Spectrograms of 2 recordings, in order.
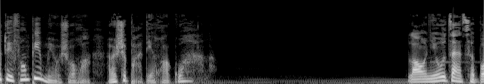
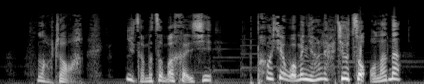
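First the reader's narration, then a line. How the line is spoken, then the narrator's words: Weeping, trembling old man. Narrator (Chinese): 他哭红了双眼……鬓角的白发随着身体不住颤抖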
